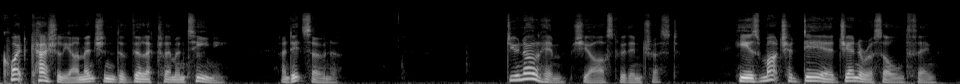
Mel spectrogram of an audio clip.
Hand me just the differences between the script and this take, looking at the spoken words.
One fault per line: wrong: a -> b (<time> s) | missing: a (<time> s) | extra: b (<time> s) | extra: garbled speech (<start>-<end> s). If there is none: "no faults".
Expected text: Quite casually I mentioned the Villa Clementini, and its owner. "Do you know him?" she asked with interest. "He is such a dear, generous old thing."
wrong: such -> much (7.6 s)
